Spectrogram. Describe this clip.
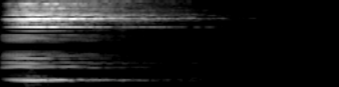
Shimmer sound created by synth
